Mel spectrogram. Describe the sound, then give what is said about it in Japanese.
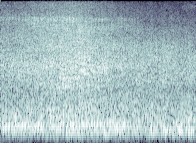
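A dense, steady roar of street traffic in front of a train station, dominated by buzzing moped engines, continuous and loud with a low droning hum and no pauses, and no voices heard. “めっちゃうるさいなここやばいっすねめちゃくちゃだなもうなんかタバコ吸いながら原付乗ってる人とかいっぱいいたりして さすが駅前っていう感じですけど”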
